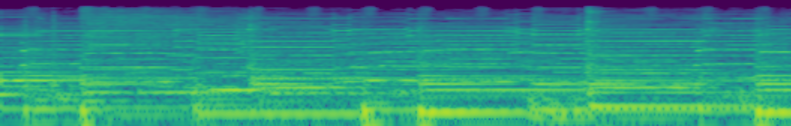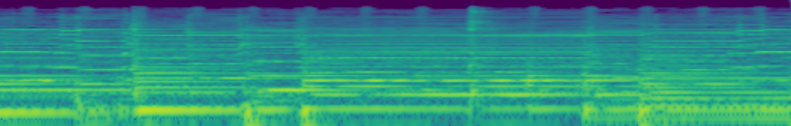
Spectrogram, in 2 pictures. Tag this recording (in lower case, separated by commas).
bagpipes, playing bagpipes, woodwind instrument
